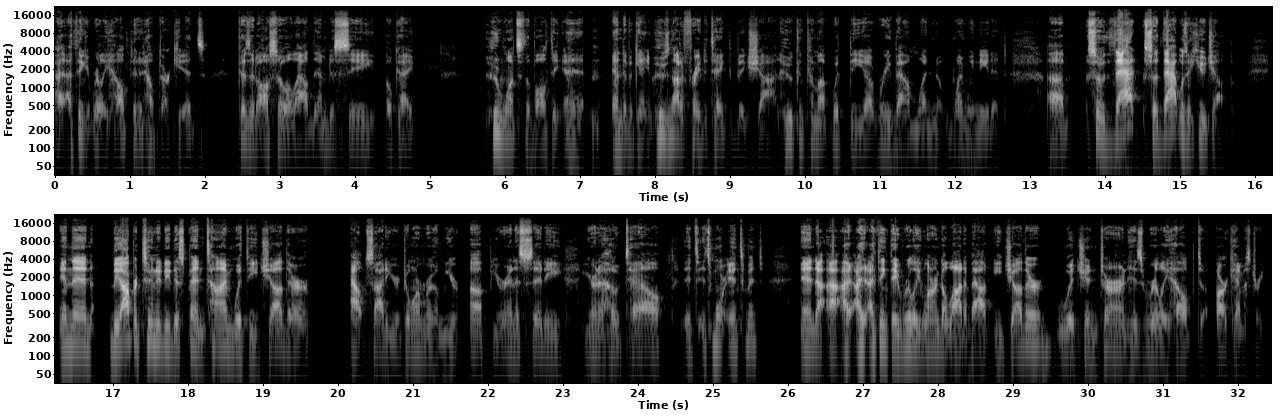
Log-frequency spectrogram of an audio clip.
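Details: Adult man with lifelong stuttering, speech therapy from first to eighth grade, now much improved; he anticipates which words he will stutter on and substitutes them; stuttering.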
